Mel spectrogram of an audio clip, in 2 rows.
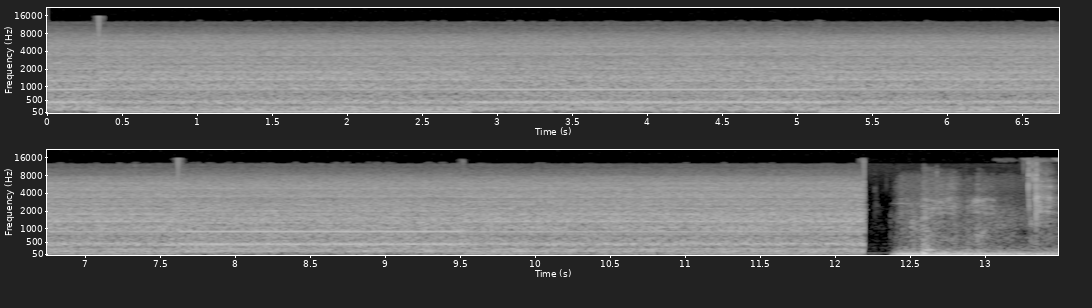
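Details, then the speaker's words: Instrument panel 80mm cooling fans, canopy closed, switching between original OD8025-12HSS and Bgears b-Blaster fan: steady whir alternating deeper heavier hum and lighter hum; both run normally. "so i'm gonna close the canopy and give you a before and after with these fans i'm going to switch back and forth quickly so you can maybe hear the difference"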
